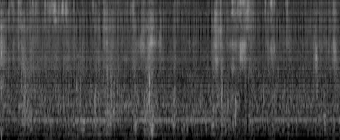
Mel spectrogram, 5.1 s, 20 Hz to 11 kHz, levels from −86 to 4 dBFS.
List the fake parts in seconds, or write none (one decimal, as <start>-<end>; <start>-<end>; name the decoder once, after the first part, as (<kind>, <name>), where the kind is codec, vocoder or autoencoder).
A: 0.0-5.1 (vocoder, BigVGAN v2)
